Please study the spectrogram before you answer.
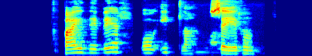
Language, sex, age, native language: Icelandic, female, 40-49, Icelandic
